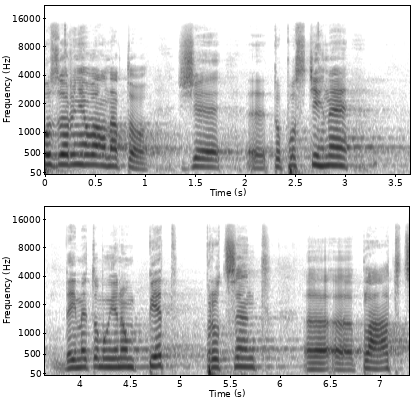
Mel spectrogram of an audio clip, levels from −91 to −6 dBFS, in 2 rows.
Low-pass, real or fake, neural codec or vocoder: 14.4 kHz; fake; vocoder, 44.1 kHz, 128 mel bands every 512 samples, BigVGAN v2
